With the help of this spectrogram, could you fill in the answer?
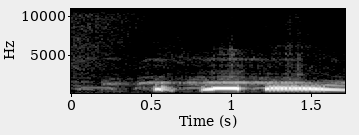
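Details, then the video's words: Cooing of a spotted dove kept as a decoy to draw in wild doves: a brief low note, a smooth steady coo, then a long burry, pulsing coo that gradually drops in pitch, with no other sounds around. "Tiếng chim cu gáy mồi dùng kích bổi và tập mồi"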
